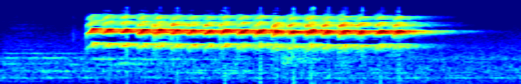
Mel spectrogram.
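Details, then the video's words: Rough song of a cucak cungkok: the bird starts abruptly with a loud buzzing rattle, pulsed roughly three times per second, holds it for two seconds and falls silent. "Cungkok gacor jeda,materi full kasar original suara cungkok"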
